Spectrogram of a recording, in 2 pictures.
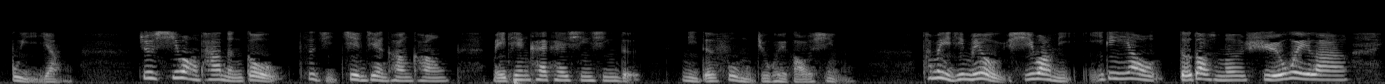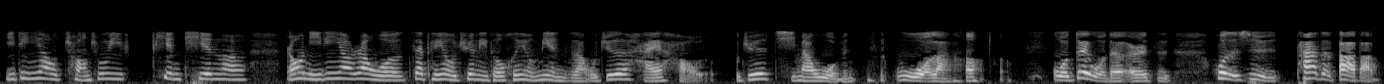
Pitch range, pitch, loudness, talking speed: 165-240 Hz, 205 Hz, -23 LUFS, 225 characters per minute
